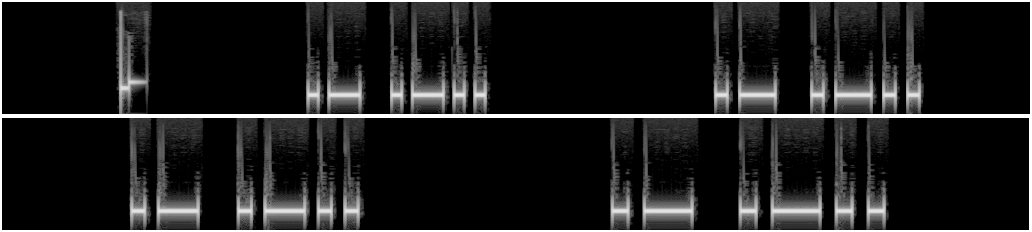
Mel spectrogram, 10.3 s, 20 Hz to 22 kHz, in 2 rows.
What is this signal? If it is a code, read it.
Morse code, heard as a keyed tone, about 20 wpm, 700 Hz. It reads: AL AL AL AL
